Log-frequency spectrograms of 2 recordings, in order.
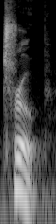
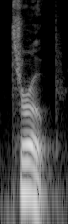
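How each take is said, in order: First: The name begins with a plain t sound. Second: The name begins with a th sound. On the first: This is how the town's name is actually said. The speaker calls it right. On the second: This is how the spelling tempts you to say it. The speaker calls it wrong. "You want to say Throop"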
